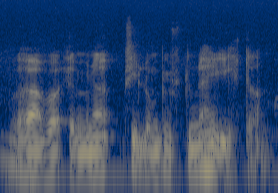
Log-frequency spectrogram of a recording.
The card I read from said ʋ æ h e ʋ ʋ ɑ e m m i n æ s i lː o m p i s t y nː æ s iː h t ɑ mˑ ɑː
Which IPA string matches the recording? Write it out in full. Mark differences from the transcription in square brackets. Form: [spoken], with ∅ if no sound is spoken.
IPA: ʋ æ h [æ] ʋ ʋ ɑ e m m i n æ s i lː o m p [y] s t y nː æ [h] iː h t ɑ mˑ ɑː

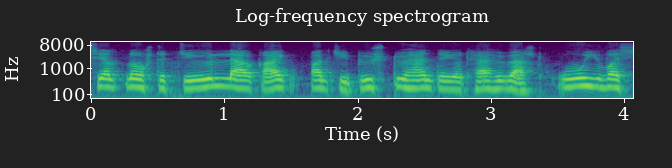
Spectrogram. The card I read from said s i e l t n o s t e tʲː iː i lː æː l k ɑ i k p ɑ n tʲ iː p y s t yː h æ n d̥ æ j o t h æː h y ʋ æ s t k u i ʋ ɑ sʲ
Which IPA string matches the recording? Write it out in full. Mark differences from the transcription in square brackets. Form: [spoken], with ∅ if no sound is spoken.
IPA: s i e l t n o s t e tʲː iː [y] lː æː l k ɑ i k p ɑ n tʲ iː p y s t yː h æ n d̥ æ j o t h æː h y ʋ æ s t k u i ʋ ɑ sʲ

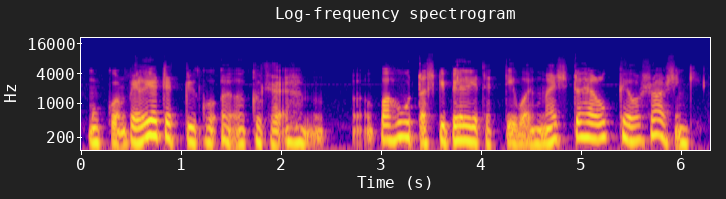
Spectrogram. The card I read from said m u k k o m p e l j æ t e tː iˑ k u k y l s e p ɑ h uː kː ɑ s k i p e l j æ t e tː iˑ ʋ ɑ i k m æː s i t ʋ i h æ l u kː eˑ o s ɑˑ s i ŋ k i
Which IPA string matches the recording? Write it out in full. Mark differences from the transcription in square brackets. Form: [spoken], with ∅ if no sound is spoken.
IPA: m u k k o m p e l j æ t e tː iˑ k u k y l s e p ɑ h uː [tː] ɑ s k i p e l j æ t e tː iˑ ʋ ɑ i k m æː s i t ʋ [æ] h æ l u kː eˑ o s ɑˑ s i ŋ k i

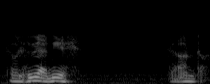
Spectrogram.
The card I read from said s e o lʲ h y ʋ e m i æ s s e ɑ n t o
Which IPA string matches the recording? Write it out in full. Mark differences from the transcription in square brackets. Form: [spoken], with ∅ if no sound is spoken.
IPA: s e o lʲ h y ʋ [æ] m i [e] s s e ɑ n t o

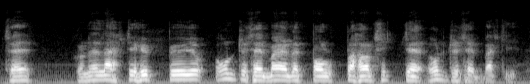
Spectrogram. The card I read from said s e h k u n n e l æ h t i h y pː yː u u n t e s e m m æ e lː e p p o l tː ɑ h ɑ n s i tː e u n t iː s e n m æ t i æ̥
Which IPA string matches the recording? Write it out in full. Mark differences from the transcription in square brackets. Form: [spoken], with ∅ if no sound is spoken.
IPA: s e h k u n n e l æ h t i h y pː yː u u n t [i] s e m m æ e lː e p p o l tː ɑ h ɑ n s i tː e u n t [i] s e n m æ [k] i æ̥

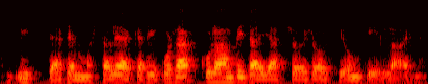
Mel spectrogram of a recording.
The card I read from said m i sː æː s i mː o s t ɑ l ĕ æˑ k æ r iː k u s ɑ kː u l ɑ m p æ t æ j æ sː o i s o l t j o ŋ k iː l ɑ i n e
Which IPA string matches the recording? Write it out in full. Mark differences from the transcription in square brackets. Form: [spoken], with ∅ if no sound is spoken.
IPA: m i [tː] æː s [e] mː o s t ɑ l ĕ æˑ k æ r iː k u s ɑ kː u l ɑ m p [i] t æ j æ sː o i s o l t j o ŋ k iː l ɑ i n e

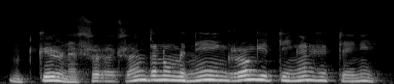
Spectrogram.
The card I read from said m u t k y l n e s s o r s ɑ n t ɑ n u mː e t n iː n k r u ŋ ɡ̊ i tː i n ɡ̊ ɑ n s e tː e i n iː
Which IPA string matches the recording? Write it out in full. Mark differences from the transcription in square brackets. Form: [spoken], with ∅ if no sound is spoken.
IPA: m u t k y l n e s s o r s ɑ n t ɑ n u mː e t n iː [ŋ] k r [o] ŋ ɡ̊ i tː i [ŋ] ɡ̊ ɑ n s e tː e i n iː

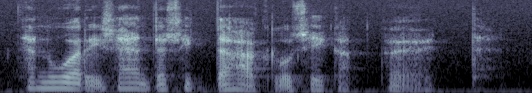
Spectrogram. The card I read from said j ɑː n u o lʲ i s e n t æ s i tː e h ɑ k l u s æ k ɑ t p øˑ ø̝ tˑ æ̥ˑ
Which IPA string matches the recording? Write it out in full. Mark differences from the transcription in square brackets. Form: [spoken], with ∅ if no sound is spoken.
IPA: j [ɑ] n u o [rʲ] i s [æ] n t æ s i tː [æ] h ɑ k l u s [i] k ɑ t p øˑ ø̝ tˑ æ̥ˑ

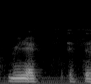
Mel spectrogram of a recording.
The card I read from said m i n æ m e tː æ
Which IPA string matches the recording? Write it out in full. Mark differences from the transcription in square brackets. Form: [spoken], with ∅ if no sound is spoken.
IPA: m i n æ [∅] e tː æ

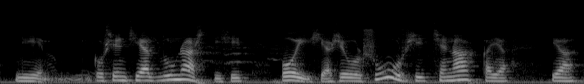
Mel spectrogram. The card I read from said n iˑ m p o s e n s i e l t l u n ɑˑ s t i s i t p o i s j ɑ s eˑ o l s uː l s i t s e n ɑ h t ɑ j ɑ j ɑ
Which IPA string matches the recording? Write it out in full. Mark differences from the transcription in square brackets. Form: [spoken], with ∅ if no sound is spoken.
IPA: n iˑ m [k] o s e n s i [æ] l t l u n ɑˑ s t i s i t p o i s j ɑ s eˑ o l s uː [r] s i t s e n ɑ h [k] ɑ j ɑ j ɑ

